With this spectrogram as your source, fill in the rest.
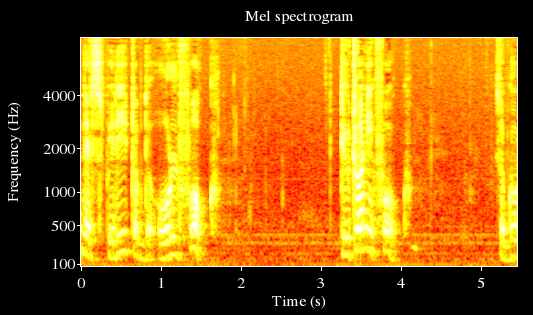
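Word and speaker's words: Volk: ok in German language it is spelt as V o NK folk this folk concept is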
